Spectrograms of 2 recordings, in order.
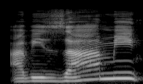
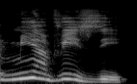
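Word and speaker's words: me avise: Cuando uno tiende a traducir, ¿qué va a decir después en portugués? Avisami. Cuando o lo que sea, no avisami. No, no se dice así. Se dice mi avvisi lo que sea o mi avvisa, mi avvisi.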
